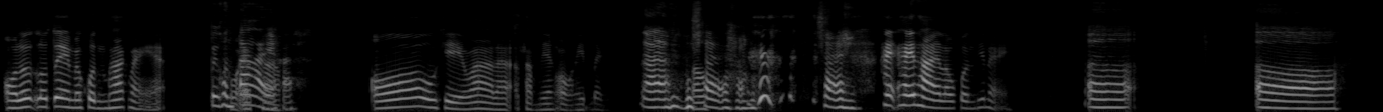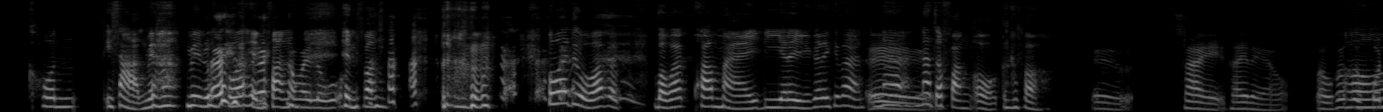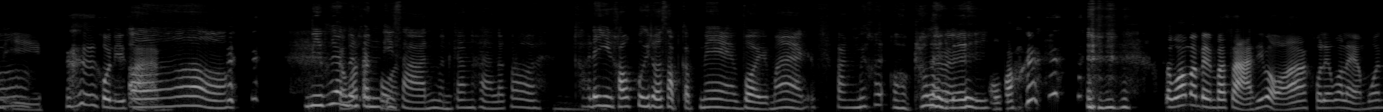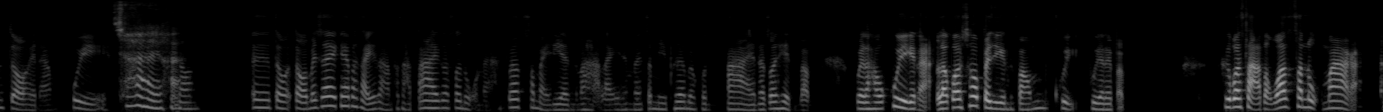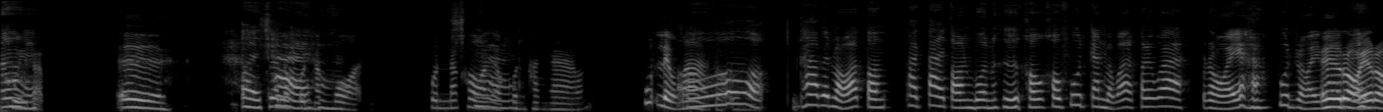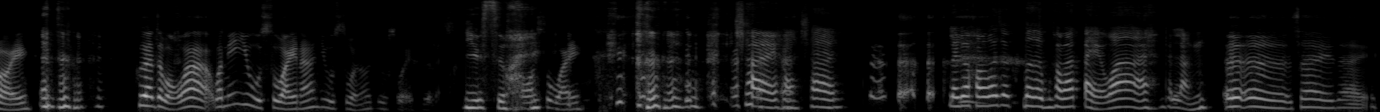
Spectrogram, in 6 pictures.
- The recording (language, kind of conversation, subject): Thai, unstructured, เพลงโปรดของคุณสื่อสารความรู้สึกอะไรบ้าง?
- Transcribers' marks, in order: chuckle; laughing while speaking: "ใช่ค่ะ ใช่"; chuckle; laughing while speaking: "เห็นฟัง เห็นฟัง"; laughing while speaking: "เฮ้ย เฮ้ย ทำไมรู้"; chuckle; laugh; laughing while speaking: "หรือ"; laugh; laugh; chuckle; tapping; other noise; other background noise; laughing while speaking: "อยู่สวย"; laugh; laugh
